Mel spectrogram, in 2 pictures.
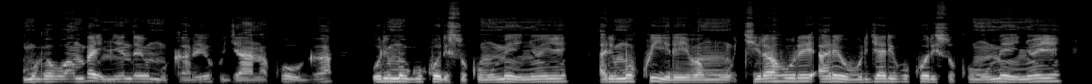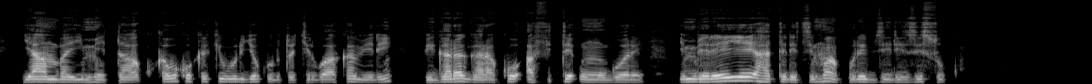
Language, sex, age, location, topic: Kinyarwanda, male, 18-24, Kigali, health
